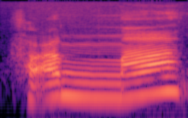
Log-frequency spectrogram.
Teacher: mim yang bertasydid di sini ghunah musyaddadah. Jadi dibaca panjang dua harakat.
